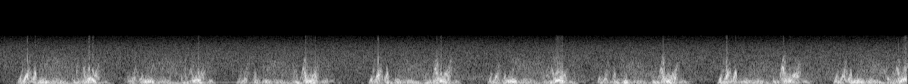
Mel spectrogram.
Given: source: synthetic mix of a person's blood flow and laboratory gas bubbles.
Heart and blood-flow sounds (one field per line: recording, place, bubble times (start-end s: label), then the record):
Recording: Doppler ultrasound of blood flow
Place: precordium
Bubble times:
8.80-8.95 s: bubbles
9.06-9.09 s: bubbles
From the record:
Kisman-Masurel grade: 212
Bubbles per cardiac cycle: several, 3 to 8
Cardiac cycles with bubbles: 1 to 10%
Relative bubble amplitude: moderate (0.250 to 0.450)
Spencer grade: 1 (occasional bubble signal discernible with the cardiac motion signal, with majority of cardiac periods free of bubbles)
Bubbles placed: anywhere in the cardiac cycle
